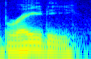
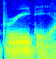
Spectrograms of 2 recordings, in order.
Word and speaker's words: Brady: students in 2003 Barrett Brady actually he pronounces it breedy I only learned that since I left the dean ship everybody was calling it Brady but it's a breedy um the father Rick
